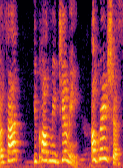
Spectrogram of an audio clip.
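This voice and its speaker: A woman puts on a squeaky character voice at an extremely high pitch. She speaks at a fairly quick pace. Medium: read story. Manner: folksy, homespun.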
